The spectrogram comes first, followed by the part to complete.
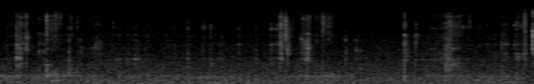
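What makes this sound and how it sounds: A solid purple bar of dry soap is shaved with a utility-knife blade, giving soft, intermittent scraping and crisp bright flicks over a low, steady background hum. The strokes are quiet and dry, and each one dies away almost at once.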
